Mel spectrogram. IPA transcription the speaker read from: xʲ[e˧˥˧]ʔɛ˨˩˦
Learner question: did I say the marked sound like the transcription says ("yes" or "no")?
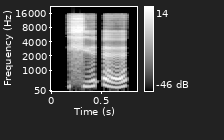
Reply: no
